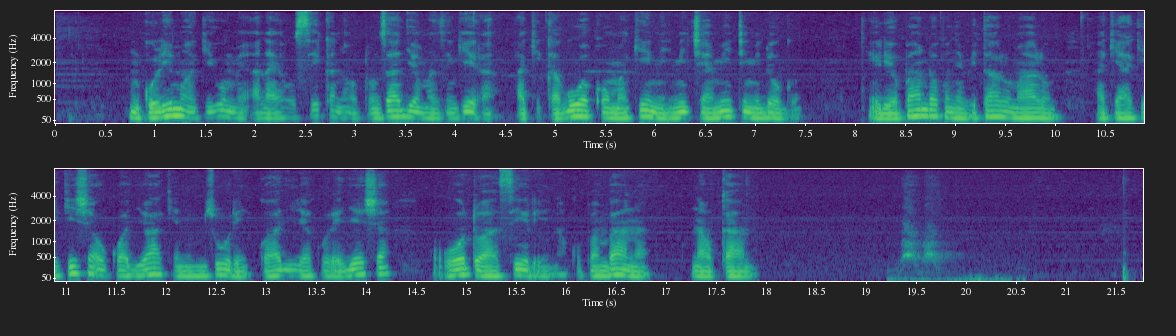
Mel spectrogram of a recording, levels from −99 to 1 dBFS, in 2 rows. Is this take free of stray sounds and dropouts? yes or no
no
